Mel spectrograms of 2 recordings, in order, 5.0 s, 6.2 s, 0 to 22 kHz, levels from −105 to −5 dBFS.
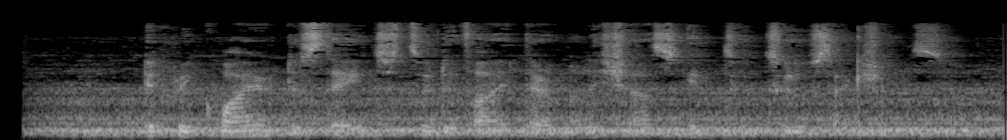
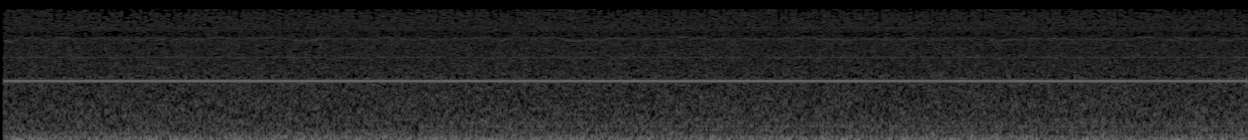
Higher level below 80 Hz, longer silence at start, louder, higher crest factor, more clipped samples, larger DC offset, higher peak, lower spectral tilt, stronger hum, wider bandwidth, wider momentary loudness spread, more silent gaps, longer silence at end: second, -78 dBFS vs -72 dBFS; about the same, 0.1 s vs 0 s; first, -41 LUFS vs -62 LUFS; first, 18 dB vs 12 dB; neither; neither; first, -22 dBFS vs -50 dBFS; about the same, -3.5 dB/octave vs -2.5 dB/octave; neither; second, 11.5 kHz vs 16.5 kHz; first, 5 LU vs 0 LU; neither; about the same, 0 s vs 0 s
